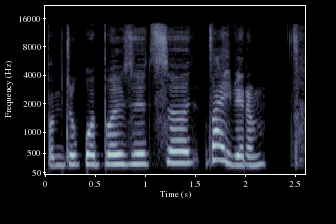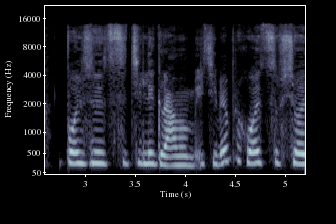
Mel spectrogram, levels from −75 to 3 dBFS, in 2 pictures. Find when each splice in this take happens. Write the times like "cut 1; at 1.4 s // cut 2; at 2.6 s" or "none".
cut 1; at 2.7 s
